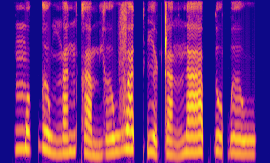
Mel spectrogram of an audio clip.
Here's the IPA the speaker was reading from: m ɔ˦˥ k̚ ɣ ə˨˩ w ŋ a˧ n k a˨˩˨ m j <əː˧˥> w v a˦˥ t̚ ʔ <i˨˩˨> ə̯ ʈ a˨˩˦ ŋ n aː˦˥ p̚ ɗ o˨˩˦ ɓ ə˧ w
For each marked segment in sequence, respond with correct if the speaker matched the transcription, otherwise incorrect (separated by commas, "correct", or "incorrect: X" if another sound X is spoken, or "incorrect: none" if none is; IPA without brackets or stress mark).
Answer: correct, correct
